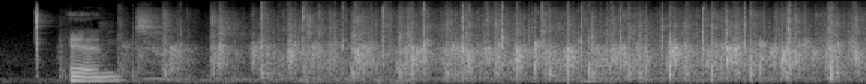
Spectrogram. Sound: everyone applauding

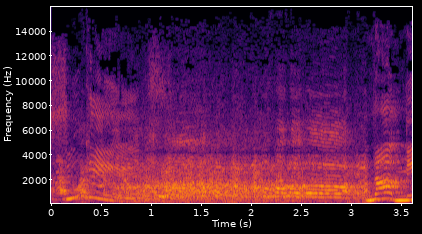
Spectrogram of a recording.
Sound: audience laughing

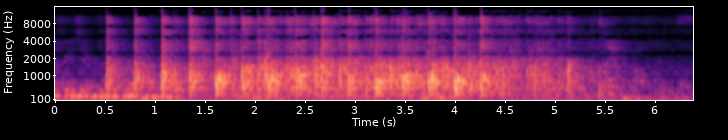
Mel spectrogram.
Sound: audience applause

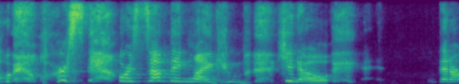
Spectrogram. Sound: laughs

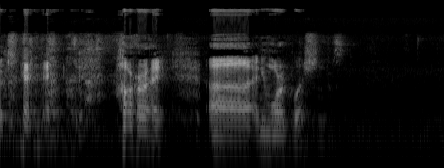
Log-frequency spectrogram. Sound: laughter

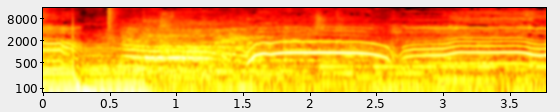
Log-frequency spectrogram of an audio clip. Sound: cheering

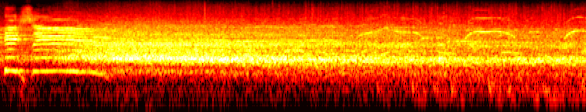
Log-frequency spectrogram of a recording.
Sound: crowd cheers and whistles

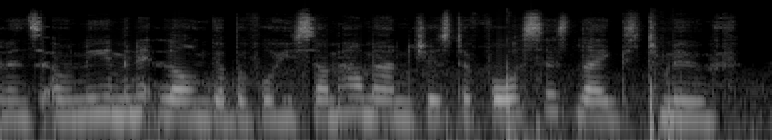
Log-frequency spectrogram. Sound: footsteps

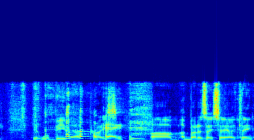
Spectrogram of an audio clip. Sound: laughter

